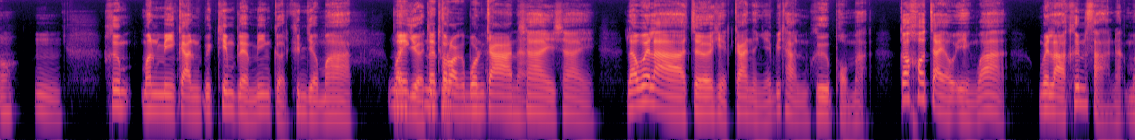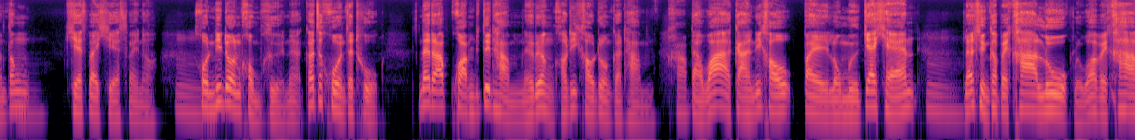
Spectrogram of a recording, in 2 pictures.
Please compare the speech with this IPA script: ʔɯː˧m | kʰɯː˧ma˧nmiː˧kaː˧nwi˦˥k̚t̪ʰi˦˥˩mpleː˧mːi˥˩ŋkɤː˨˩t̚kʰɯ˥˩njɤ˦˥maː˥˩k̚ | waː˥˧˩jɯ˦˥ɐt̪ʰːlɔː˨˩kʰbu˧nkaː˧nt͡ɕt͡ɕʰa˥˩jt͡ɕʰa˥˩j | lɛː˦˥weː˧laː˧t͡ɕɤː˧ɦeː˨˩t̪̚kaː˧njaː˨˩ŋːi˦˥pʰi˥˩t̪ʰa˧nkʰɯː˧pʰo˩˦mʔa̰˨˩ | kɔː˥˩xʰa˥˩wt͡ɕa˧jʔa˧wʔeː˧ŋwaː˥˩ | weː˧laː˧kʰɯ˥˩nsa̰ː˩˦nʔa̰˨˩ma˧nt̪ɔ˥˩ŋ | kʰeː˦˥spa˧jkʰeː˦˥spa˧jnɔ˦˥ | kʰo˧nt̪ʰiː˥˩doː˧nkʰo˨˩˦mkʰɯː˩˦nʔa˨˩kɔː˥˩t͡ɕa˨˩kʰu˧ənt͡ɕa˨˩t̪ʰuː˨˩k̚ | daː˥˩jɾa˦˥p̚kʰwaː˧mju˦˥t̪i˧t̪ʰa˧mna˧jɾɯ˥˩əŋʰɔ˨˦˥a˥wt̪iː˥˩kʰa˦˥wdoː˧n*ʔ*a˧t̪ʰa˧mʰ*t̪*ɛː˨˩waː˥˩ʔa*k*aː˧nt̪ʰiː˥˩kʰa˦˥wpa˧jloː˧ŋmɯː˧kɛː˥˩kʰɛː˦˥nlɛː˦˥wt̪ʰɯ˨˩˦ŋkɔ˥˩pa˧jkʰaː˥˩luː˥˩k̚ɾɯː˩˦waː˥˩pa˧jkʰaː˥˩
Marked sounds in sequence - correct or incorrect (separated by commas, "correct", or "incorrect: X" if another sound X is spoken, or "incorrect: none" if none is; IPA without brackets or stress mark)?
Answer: incorrect: k, correct, correct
